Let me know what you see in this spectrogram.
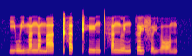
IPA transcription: j uː˨˧ j m ɐ˧ ŋ ɐ˨ m aː˧ t̚ kʰ ɐ˥ t̚ kʰ yː˧ ŋ t̪ʰ ɐ˥ ŋ l ɪ˨˥ ŋ k ɵ˥ ɥ f ɵ˨˩ ɥ l ɔː˨ n

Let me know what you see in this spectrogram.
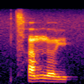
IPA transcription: t͡sʰ ɐ˨˧ m n̪ ɵ˨˩ ɥ

